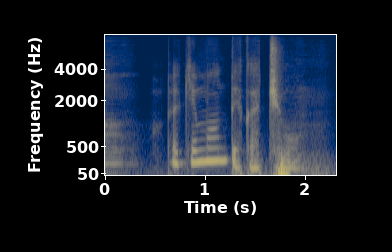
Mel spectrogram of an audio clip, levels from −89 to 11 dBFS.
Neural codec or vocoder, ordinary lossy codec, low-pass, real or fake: codec, 16 kHz, about 1 kbps, DyCAST, with the encoder's durations; none; none; fake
